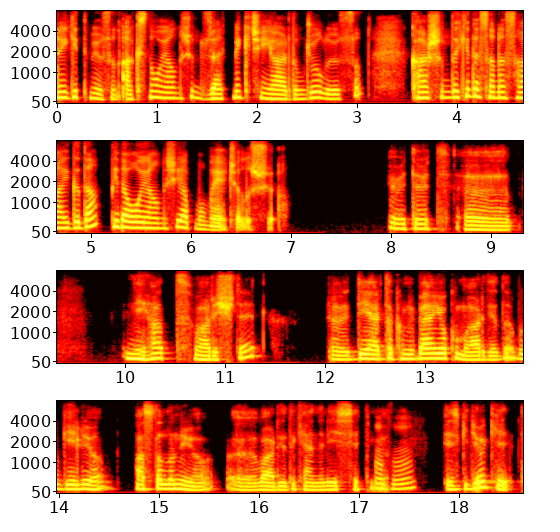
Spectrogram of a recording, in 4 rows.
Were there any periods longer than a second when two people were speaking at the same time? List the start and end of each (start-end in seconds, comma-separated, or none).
none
